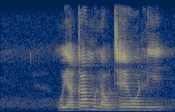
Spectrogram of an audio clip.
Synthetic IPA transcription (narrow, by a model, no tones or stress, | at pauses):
ɣʊjakʼamʊlaʊtʰɛɔlɪ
